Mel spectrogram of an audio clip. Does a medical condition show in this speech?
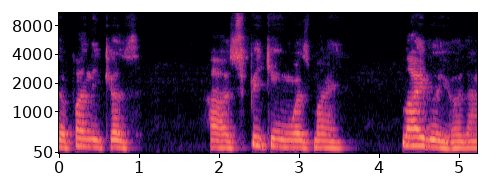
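Yes: ALS; diagnosed two years ago, earlier symptoms; mainly affects voice and breathing.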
